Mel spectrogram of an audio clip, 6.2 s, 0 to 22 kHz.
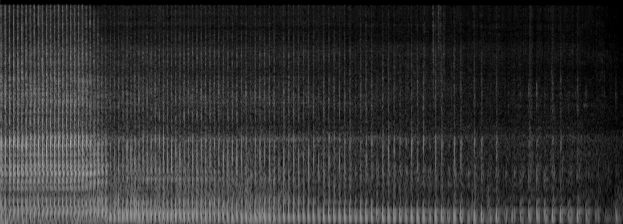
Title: RATTLING sound 2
